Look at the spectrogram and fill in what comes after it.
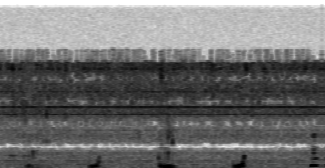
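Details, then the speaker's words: Stomach rumbling (borborygmi): five short gurgling, squelchy rumbles at fairly even intervals over a quiet background; the stomach is making weird noises, and the speaker suggests a bathroom trip. "what are we doing I don't really know tell me you don't know what your stomach's doing it's making weird noises uhhuh"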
